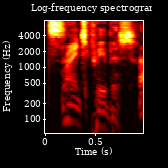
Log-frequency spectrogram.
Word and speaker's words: Reince Priebus: How do you say his name? Is it Reince Priebus? – Reince Priebus.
